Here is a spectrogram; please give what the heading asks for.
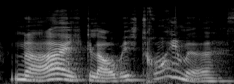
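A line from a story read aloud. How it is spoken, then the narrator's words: Laughing speech. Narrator (German): sagte dieser und schaute dabei lachend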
